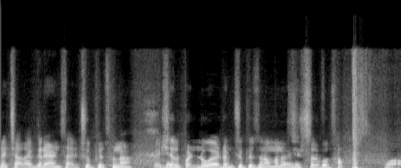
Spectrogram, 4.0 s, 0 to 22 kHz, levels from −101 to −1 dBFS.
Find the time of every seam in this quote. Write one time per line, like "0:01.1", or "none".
0:01.6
